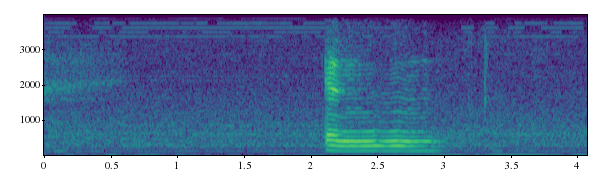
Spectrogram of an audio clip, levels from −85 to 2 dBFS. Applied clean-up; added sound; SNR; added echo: none; none; none; none.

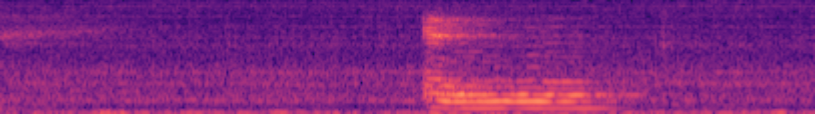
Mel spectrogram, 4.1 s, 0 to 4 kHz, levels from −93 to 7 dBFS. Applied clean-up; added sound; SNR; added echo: none; Boiling; 13 dB; reverberation time 0.8 s.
